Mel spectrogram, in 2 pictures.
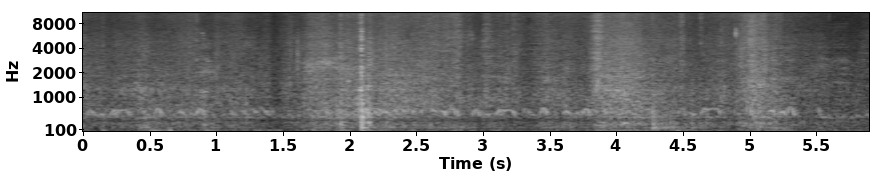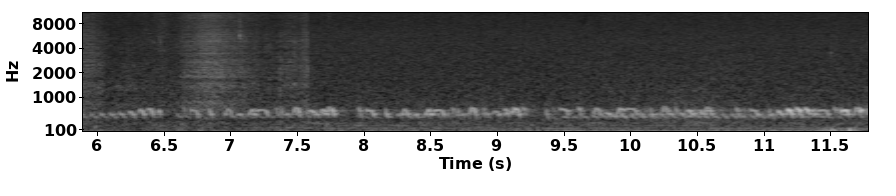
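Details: Black grouse lek in mid April 2013 at the wet Florarna mire complex, about 150 km north of Stockholm, Sweden, recorded from a hide: continuous low bubbling rookooing chorus with harsh hissing bursts early on, males fighting, a man's voice faintly behind.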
